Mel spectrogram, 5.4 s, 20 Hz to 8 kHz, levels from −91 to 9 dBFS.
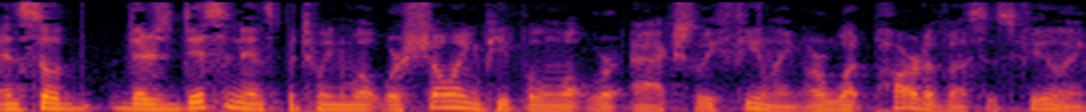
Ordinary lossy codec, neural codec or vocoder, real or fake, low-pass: MP3, 32 kbps; none; real; 7.2 kHz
